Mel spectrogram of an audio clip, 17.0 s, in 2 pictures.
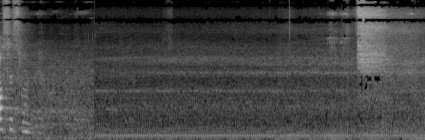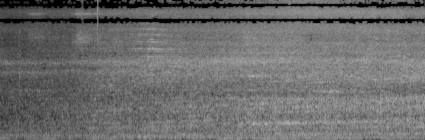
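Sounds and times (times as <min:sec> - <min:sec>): electric train humming: 0:00.0 - 0:17.0
train hiss: 0:06.5 - 0:10.5.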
